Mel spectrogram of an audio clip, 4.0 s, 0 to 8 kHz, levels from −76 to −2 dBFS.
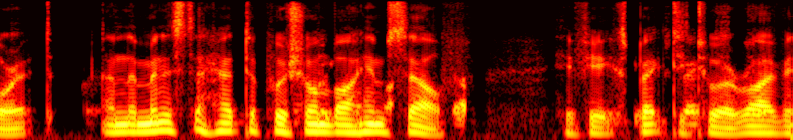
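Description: Echo leak at 0.42–0.55, 1.47–2.01, 2.26–2.37 and 3.05–3.79 s, likely from an echo canceller missing loudspeaker pickup: discrete delayed repeats, not smeared reverb, first faint at 275 ms, then louder at 204 ms.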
